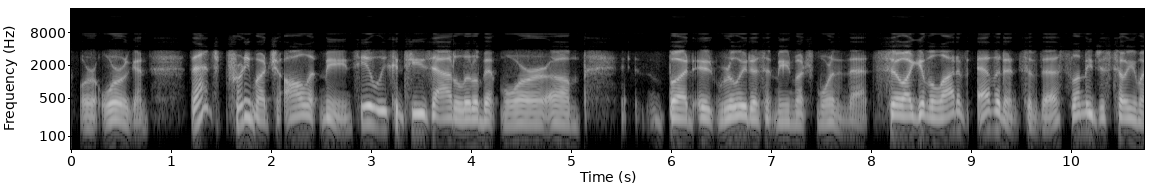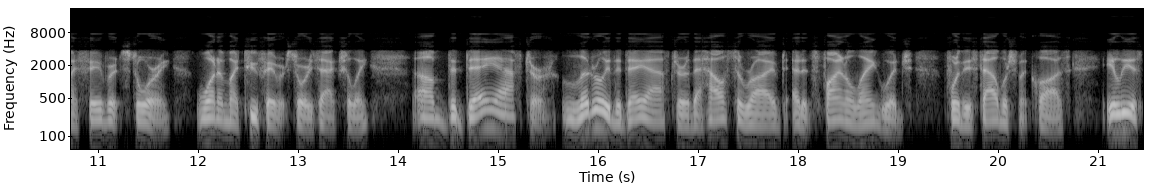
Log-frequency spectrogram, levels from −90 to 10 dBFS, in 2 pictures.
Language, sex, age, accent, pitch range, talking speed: English, male, 50-69, American, 95-115 Hz, 200 wpm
